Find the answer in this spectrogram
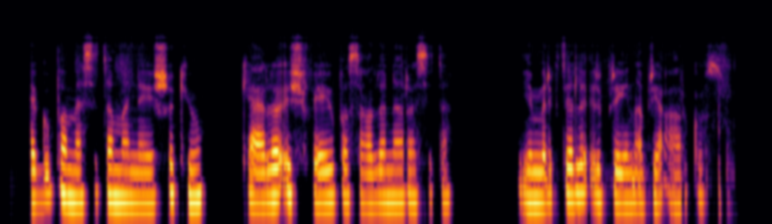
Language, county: Lithuanian, Vilnius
